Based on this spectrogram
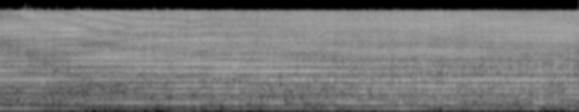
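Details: Two-stroke jet boat, no silencer, impeller swapped: loud buzzy scream holding fairly steady pitch without coming onto the pipe; carburetor needs a tweak, boat slower than hoped.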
